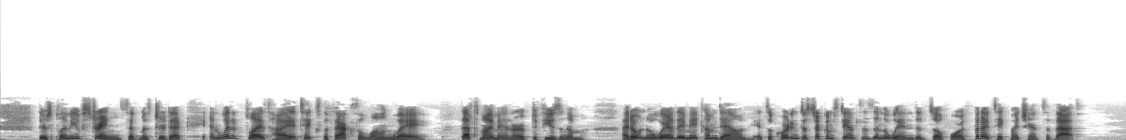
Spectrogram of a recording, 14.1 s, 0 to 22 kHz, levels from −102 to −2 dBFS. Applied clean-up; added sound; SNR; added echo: none; none; none; none.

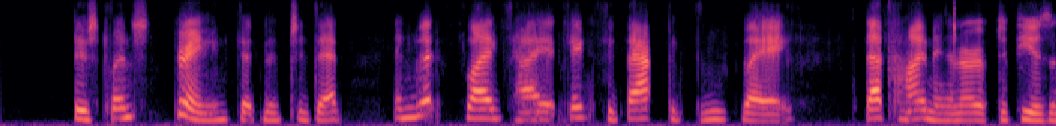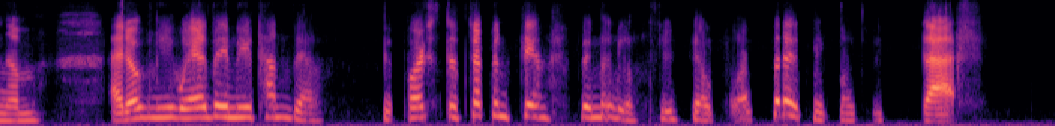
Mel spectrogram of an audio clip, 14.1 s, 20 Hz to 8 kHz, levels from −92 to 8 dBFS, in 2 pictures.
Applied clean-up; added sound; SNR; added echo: neural diffusion model UNIVERSE++.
